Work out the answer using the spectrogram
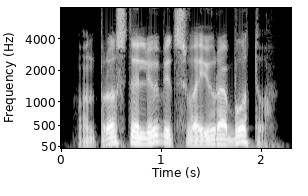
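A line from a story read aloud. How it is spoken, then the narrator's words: Gloomy joke. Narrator (Russian): мрачно пошутил Савин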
